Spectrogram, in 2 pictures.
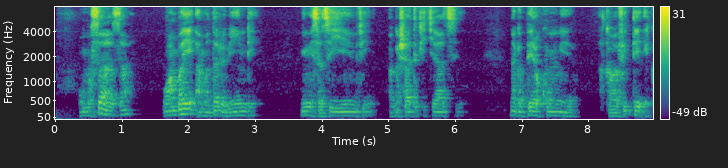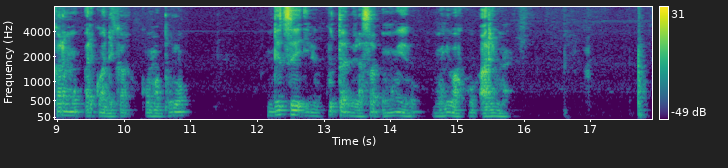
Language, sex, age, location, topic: Kinyarwanda, male, 18-24, Huye, health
